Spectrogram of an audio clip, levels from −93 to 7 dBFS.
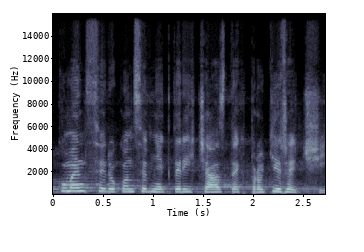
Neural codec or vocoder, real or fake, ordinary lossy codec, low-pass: vocoder, 44.1 kHz, 128 mel bands every 256 samples, BigVGAN v2; fake; Opus, 32 kbps; 14.4 kHz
